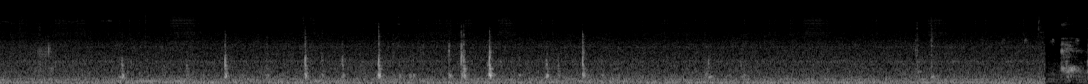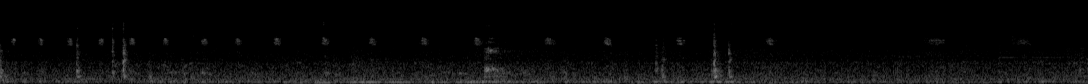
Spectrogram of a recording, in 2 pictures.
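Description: Scattered light clicks and knocks from small parts being handled during a snorkel install, over steady outdoor background noise. After an abrupt cut about halfway through it turns much quieter, with a faint short high chirp repeating about twice a second.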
